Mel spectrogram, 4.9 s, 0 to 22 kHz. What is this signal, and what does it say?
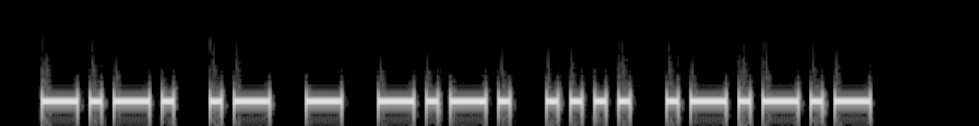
Morse code, heard as a keyed tone, about 21 wpm, 700 Hz. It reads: CATCH.
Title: Sentences with 2-Word Phrases - 20wpm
